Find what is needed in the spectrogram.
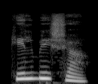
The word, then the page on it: ಗುಲ್ಲೆಬ್ಬಿಸು: gullebbisu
